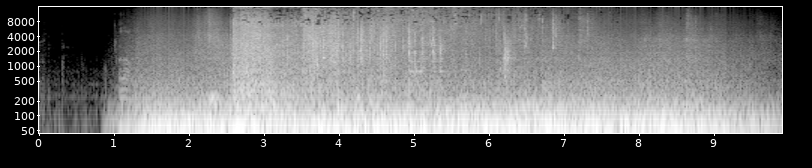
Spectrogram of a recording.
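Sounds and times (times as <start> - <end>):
deep rumbling boom: 0.9 - 9.9.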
